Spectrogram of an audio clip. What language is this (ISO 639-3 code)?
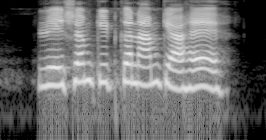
hin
